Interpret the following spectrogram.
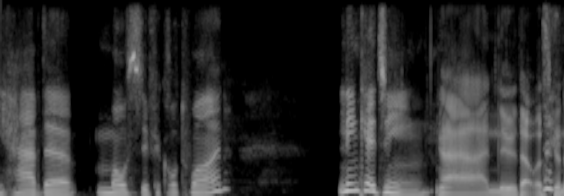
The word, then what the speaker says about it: LinkedIn: So the first part is when you say linked, you are just adding a T sound after the K.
